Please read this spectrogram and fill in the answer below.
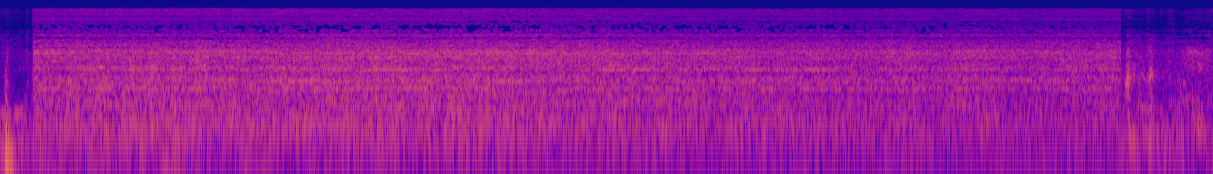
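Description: Hand-held hair dryer running steadily: a constant rush of air with steady whining tones in it. It starts abruptly about half a second in.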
